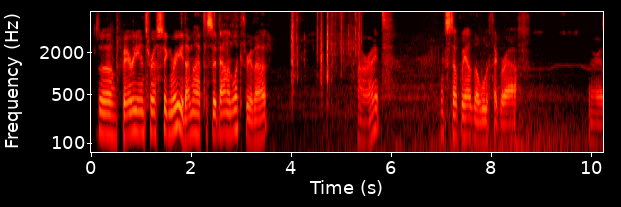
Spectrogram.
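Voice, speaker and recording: A man's voice: on the low side, a little hiss or hum. A man giving casual unboxing commentary as host, muttering to himself as he handles things. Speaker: host of a game unboxing video.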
